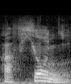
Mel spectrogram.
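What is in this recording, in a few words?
"afioni", Greek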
